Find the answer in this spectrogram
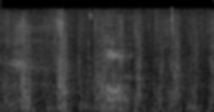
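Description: Small dog rooting and rubbing its face into a fabric couch cushion. Its paws scratch the upholstery and its nose snuffles in an irregular run, with a louder breathy snort about a second in.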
